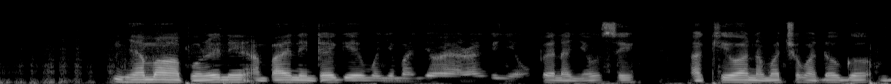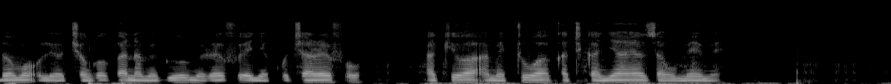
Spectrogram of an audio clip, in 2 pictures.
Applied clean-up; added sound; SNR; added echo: classical method Wiener filter.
